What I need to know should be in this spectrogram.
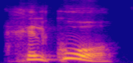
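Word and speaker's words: ἑλκύω: Ahora, traer es una palabra griega, helkuo, se pronuncia.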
